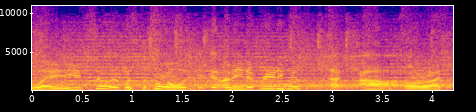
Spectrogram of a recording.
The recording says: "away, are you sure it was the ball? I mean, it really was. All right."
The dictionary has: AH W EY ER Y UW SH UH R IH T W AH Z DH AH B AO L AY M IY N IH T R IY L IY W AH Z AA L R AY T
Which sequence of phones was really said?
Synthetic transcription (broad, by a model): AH W EY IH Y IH S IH L IH T W AH Z DH AH B AO L AY M IY N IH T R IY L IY W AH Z AA L R AY T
